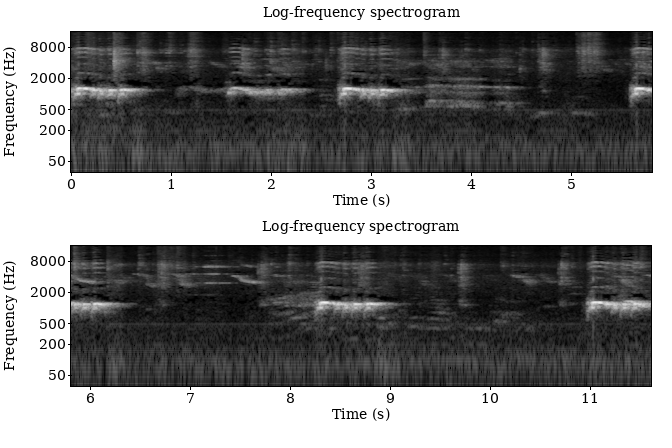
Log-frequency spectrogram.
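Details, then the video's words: Contest zebra doves, locally perkutut, in Yogyakarta, Indonesia, sung in the Nglagu Ngepat Mentaraman style: clipped, bubbling coo bursts repeat roughly every one to two seconds, with high chirping from other birds throughout. "PERKUTUT LOKAL GACOR, TURTLE DOVE,ZEBRA DOVE, BIRD SINGING"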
